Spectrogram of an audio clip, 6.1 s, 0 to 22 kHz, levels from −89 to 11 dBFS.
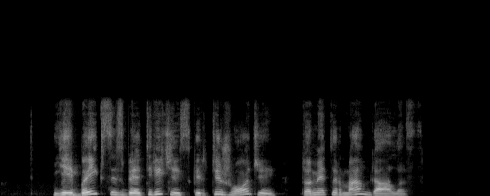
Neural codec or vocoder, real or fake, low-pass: codec, 24 kHz, 3 kbps, HILCodec; fake; 10.8 kHz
